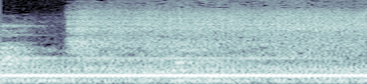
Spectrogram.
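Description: Hot oil in a nonstick frying pan sizzling as beaten egg batter is poured in; the sizzle starts suddenly about half a second in and then holds steady, over a steady low hum.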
